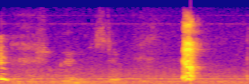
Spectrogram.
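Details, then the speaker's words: Baby boy's hiccups: a single sharp, abrupt infant hiccup in an otherwise quiet room. "Say hi to Grandma with your little hiccups. Hey, Grandma. We got the hiccups. Poor little guy."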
